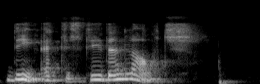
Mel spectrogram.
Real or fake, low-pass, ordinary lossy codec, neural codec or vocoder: fake; 10.8 kHz; Opus, 24 kbps; codec, 24 kHz, 3.1 kbps, DualCodec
